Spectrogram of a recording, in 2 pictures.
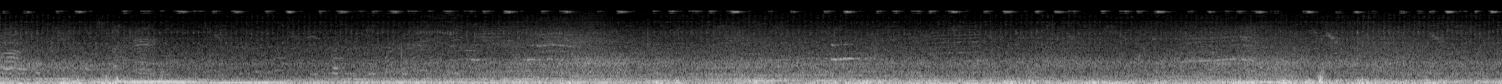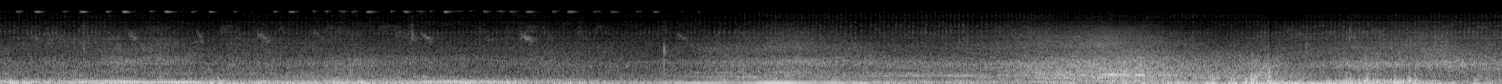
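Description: Wind noise buffeting the microphone of a camera riding on a bicycle over stone paving, swelling and easing as the bike moves, with road traffic along the street beside it.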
